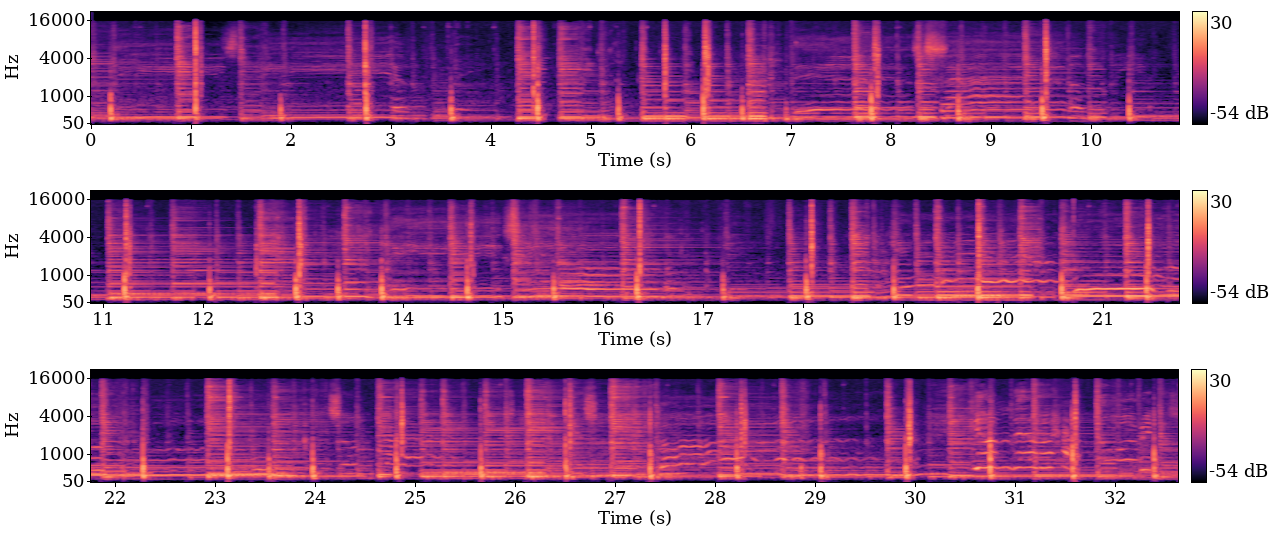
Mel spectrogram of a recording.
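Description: Acoustic guitar strummed in a steady rhythm, with hand percussion, claps and taps, keeping the beat over it.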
